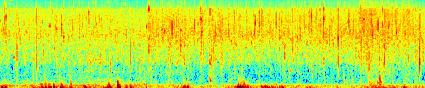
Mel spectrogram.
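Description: Heavy rain falling on a lake, a steady hiss of drops on the water with many close, sharp drop ticks. Scattered low thumps come through in the first half.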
